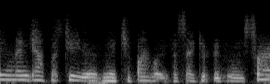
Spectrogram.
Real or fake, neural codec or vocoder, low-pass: fake; codec, 44.1 kHz, 0.9 kbps, DAC; 14.4 kHz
